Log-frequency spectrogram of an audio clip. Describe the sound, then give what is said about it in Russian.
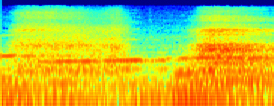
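A deep breath drawn in during a guided relaxation exercise, a soft, airy rush of breath over steady, gentle background music. “Закройте глаза. Сделайте глубокий вдох.”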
